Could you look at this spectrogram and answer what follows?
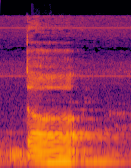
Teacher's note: دال زبان کی نوک اور اوپر کے دونوں دانتوں کی جڑ سے نکالیں گے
